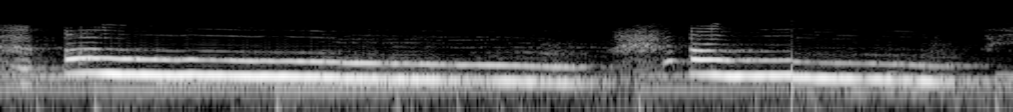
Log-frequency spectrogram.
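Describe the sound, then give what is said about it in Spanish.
Two long, loud wolf-like howls, each sliding slowly downward in pitch, the second starting after a brief break; a human voice seems to be imitating the howling. “Y el lobo, mientras, mientras aullaba,”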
